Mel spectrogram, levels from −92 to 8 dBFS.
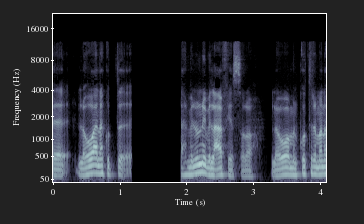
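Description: At 1.17 s a stream reconnect cuts the speech. The connection dropped, leaving 740 ms of silence until 1.96 s. A fresh decoder then resumes about 0.7 s further on, skipping material. Waveform and spectrogram show a blank gap, then a brief fade-in.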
